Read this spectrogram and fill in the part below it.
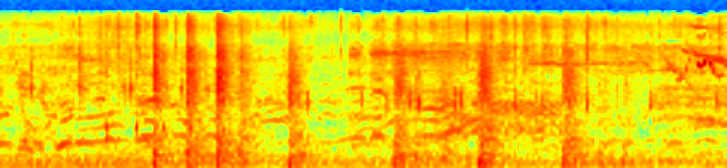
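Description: Pigeon wings flap loudly as a flock takes off.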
